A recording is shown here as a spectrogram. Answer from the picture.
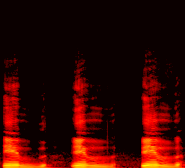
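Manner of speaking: इज़ quiet and slow, the ज़ without any hiss; soft z. Shown as a demonstration. Teacher shows a soft zal, quiet and slow. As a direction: breathe इज़ softly with no whistle. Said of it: "नरमी से".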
